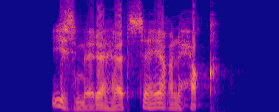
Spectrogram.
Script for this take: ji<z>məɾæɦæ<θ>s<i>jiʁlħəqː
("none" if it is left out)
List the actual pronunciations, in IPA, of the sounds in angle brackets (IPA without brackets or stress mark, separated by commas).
z, θ, æ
